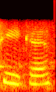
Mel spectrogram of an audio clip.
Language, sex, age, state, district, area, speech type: Hindi, female, 18-30, Uttar Pradesh, Pratapgarh, rural, conversation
